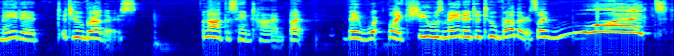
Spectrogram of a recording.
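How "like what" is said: a sudden, much higher "what?"; shocked disbelief. Real, not acted. Reviewer exclaiming to viewers over the two brothers twist, shrill shocked "what?". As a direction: shoot way up in shock.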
